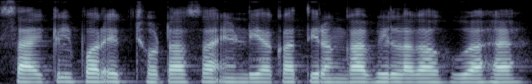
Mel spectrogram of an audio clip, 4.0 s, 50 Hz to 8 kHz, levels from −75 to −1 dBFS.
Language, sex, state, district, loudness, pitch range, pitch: Hindi, male, Jharkhand, Deoghar, -19 LUFS, 135-140 Hz, 135 Hz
